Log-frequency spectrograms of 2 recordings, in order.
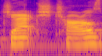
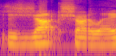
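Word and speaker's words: Jacques Charles: named jacques charley and if i didn't look at the pronunciation for this man's name i probably would have said jax charles but it jacques charlay and and this french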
